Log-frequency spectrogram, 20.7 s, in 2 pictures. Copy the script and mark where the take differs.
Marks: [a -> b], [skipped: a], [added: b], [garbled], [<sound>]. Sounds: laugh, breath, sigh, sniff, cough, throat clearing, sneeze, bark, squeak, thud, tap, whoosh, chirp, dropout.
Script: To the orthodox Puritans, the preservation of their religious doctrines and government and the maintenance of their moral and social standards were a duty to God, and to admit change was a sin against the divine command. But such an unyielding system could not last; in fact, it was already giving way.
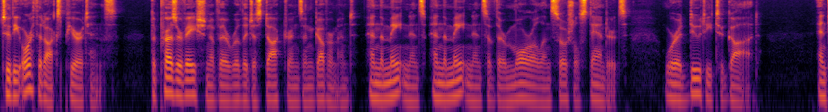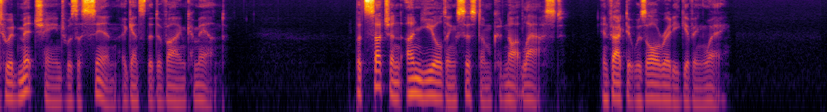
To the orthodox Puritans, the preservation of their religious doctrines and government and the maintenance [added: and the maintenance] of their moral and social standards were a duty to God, and to admit change was a sin against the divine command. But such an unyielding system could not last; in fact, it was already giving way.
